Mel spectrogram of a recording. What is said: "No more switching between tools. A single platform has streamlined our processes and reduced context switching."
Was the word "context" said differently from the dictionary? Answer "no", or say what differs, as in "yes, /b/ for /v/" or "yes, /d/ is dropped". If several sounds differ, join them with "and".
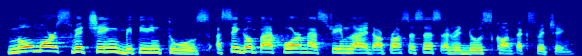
yes, /s/ is dropped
